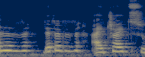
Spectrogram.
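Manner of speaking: ordinary delivery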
